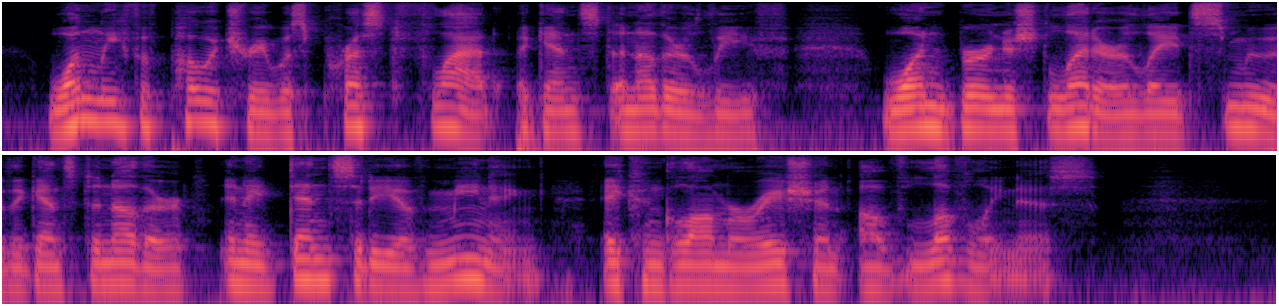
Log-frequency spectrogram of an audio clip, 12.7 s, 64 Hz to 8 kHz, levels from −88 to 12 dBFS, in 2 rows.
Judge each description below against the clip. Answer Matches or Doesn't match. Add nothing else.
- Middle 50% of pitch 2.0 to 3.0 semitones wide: Doesn't match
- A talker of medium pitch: Doesn't match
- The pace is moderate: Doesn't match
